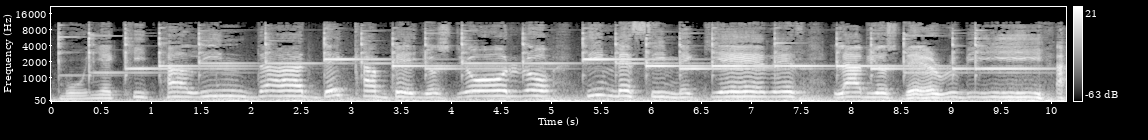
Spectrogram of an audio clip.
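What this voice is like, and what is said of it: Singing Spanish with English accent. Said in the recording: “You singing that in Spanish with an English accent... He has a lot of recording in Spanish with his American accent”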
